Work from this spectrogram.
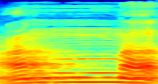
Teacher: یہ میم مشدد ہے، یہاں پہ غنہ ہے، آواز ناک کے بانسے میں لے جا کر دو حرکات تک ٹھہرائیں گے۔ عما، ما الف مدہ ہے، دو حرکات لمبا کریں گے۔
